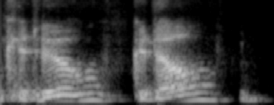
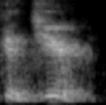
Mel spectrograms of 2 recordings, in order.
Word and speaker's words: Godot: Next in opposition is Godot. if you'd like to come forward, 5 minutes to make your presentation. It's pronounced Gadieu.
